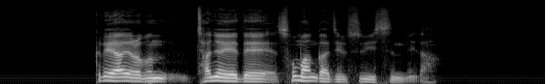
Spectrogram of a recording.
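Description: A middle-aged man speaks with emphasis into a microphone.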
